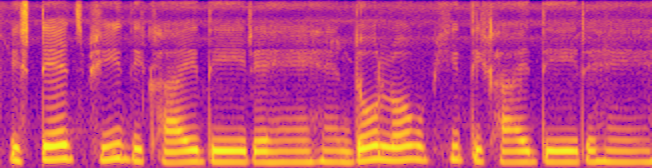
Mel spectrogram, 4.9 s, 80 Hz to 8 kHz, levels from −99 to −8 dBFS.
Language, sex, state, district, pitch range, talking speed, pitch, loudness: Hindi, female, Jharkhand, Palamu, 190-225 Hz, 160 wpm, 195 Hz, -16 LUFS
